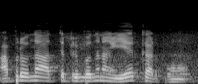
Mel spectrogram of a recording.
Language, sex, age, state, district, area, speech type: Tamil, male, 45-60, Tamil Nadu, Sivaganga, urban, spontaneous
